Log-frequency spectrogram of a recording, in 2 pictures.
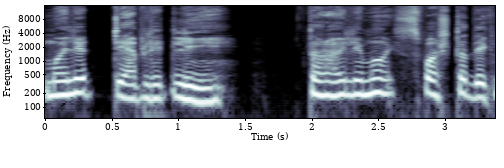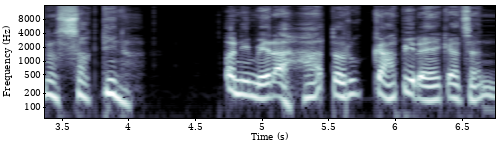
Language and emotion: Nepali, fearful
